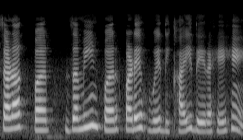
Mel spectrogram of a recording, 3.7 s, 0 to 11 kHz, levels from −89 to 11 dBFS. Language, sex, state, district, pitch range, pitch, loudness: Hindi, male, Madhya Pradesh, Dhar, 235-275 Hz, 250 Hz, -19 LUFS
